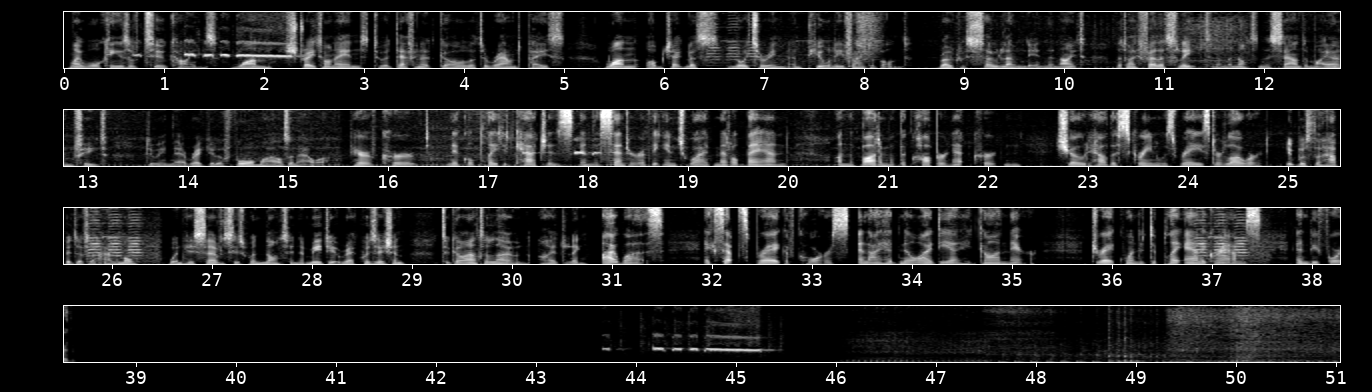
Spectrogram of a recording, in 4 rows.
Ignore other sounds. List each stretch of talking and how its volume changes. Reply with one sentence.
The talking can be heard from 0.0 to 38.4 s, at a steady volume.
